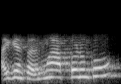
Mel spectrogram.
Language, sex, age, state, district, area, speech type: Odia, female, 18-30, Odisha, Khordha, rural, conversation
